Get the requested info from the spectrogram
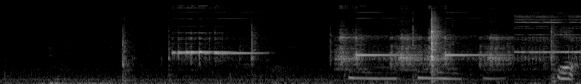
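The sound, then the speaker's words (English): A telephone rings in two bursts, a trilling electronic ring that starts, pauses briefly, then resumes more loudly, with a faint voice and household noise in the background. “Is someone on the phone for you?”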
